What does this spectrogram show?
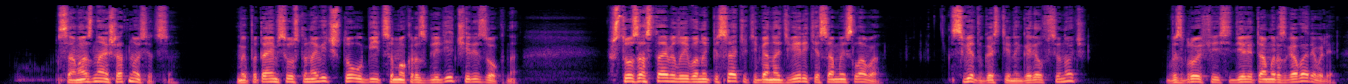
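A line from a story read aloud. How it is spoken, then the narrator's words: Heavy sigh. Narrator (Russian): Маура тяжело вздохнула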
